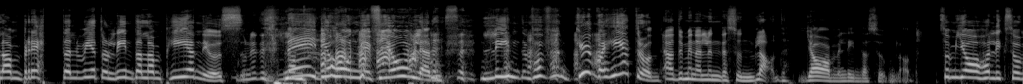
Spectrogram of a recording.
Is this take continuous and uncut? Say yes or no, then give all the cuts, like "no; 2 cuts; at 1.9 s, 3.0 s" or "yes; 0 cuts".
no; 1 cut; at 4.3 s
